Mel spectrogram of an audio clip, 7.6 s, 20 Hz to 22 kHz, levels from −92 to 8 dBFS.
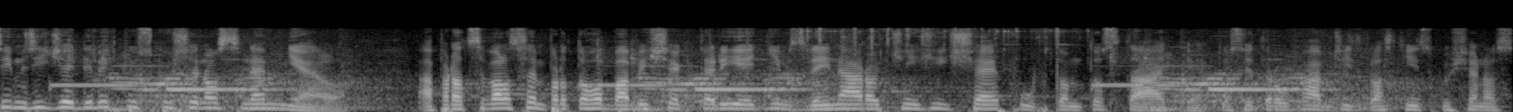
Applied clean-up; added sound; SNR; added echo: none; Sliding door / Doorbell + Keys jangling; 5 dB; none.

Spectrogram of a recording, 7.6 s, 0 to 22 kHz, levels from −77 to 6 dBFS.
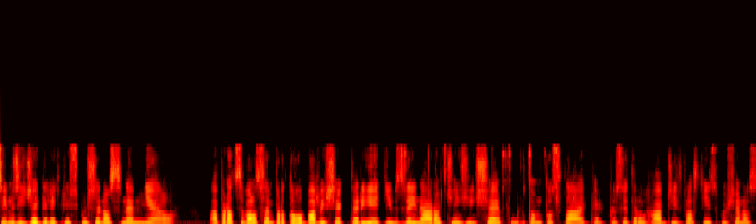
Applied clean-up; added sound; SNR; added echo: neural diffusion model UNIVERSE++.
